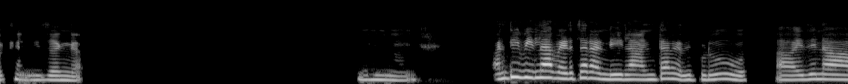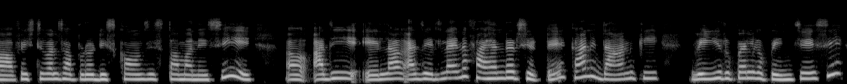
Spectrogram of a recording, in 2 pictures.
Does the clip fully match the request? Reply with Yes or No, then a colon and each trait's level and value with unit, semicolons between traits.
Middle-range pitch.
No: high, 240 Hz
